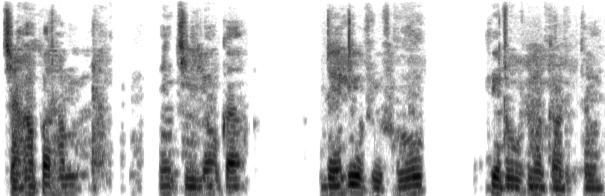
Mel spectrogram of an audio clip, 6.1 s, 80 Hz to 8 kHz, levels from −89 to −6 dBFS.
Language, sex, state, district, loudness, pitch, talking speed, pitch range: Hindi, male, Uttar Pradesh, Jalaun, -17 LUFS, 115 Hz, 130 wpm, 115-125 Hz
